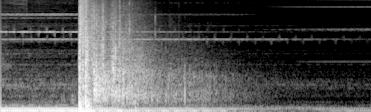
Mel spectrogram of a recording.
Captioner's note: gunshot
